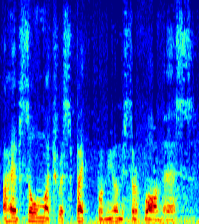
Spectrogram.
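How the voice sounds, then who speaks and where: A man from the Philippines, a pro wrestler cutting a slow, deliberate, menacing promo against a rival. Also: medium pitch, a little mellow, a little hiss or hum, rough recording.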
